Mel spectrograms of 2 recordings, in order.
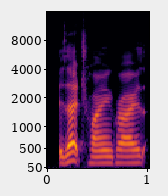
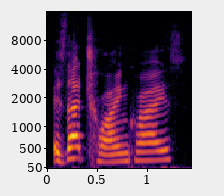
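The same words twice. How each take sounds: First: Said in the usual way. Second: Louder, slow surprised ask; sudden recognition of a name; excited guess at who the streamer is; surprised question. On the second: Real, not acted.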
